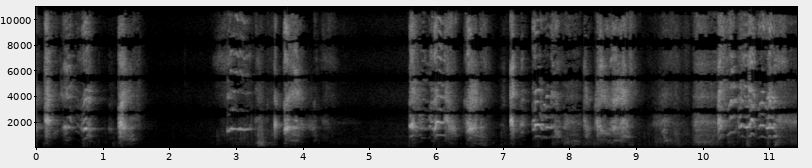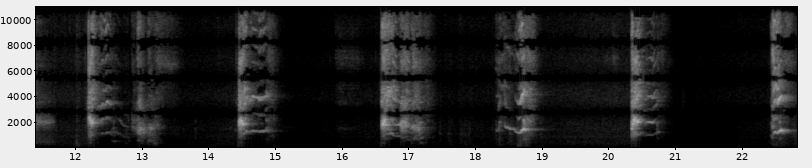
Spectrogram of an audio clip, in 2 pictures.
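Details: A Chihuahua barks persistently: rapid clusters of shrill yaps run together at first, then break into single sharp barks spaced a second or two apart.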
